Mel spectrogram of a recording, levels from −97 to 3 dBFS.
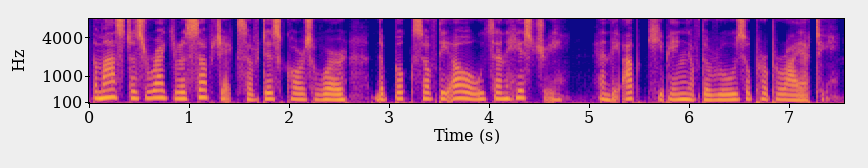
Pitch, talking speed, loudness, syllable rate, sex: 205 Hz, 185 wpm, -22 LUFS, 5.1 syllables/s, female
